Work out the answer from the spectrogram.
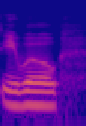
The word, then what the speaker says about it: Yiwu: It's spelled YIWU, but it's pronounced Iwu. I think basically the Y is silent and the I becomes an E or something like that. I don't know how Chinese works, but it's pronounced Iwu.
